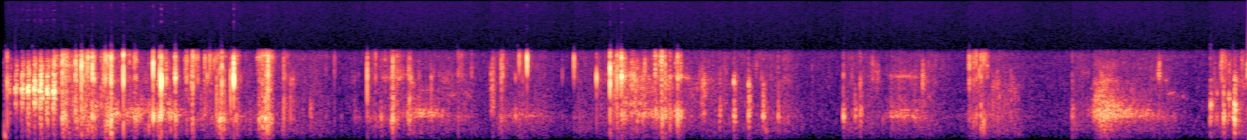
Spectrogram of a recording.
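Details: Baby raccoon kits left by their mother beneath a bathtub in California, crying for two days, later sent to Lindsey Wildlife Museum in Pleasant Hill for rehabilitation; bursts of harsh, chattering squeals and churring cries in irregular clusters separated by brief pauses.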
